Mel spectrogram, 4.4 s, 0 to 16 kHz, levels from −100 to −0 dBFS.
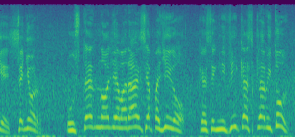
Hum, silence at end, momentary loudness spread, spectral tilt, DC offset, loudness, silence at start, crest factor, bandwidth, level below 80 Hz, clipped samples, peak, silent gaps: none; 0 s; 6 LU; -4 dB/octave; under 0.1%; -18 LUFS; 0 s; 12 dB; 14.5 kHz; -52 dBFS; under 0.1%; -6 dBFS; none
